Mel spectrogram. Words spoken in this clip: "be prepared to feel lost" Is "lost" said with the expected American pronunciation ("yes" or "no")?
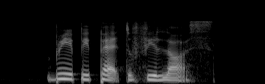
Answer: no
